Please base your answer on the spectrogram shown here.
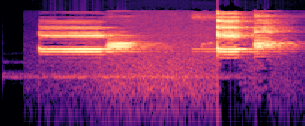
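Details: White bellbird; mating call; attracting mates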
